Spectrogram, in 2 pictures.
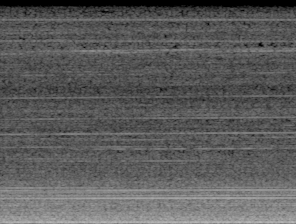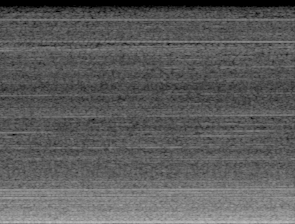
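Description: A washing machine hums steadily as its drum spins.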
